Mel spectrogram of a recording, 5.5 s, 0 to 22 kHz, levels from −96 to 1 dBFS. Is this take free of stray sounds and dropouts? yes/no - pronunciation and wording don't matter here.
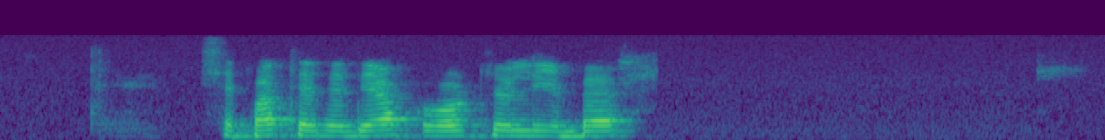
yes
